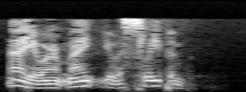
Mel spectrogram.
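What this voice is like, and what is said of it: Imitated Cockney accent, self-admittedly imperfect. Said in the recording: “I'm going to get my Cockney accent wrong now, forgive me for this”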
